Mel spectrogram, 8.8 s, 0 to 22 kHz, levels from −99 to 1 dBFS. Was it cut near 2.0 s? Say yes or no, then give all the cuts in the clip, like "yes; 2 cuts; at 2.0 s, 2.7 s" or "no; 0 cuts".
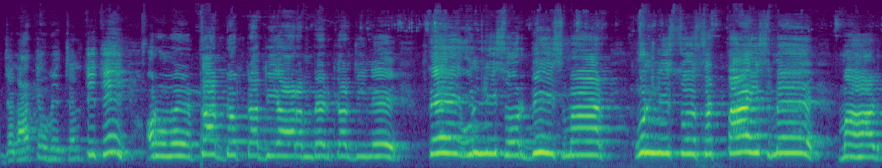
yes; 1 cut; at 2.0 s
